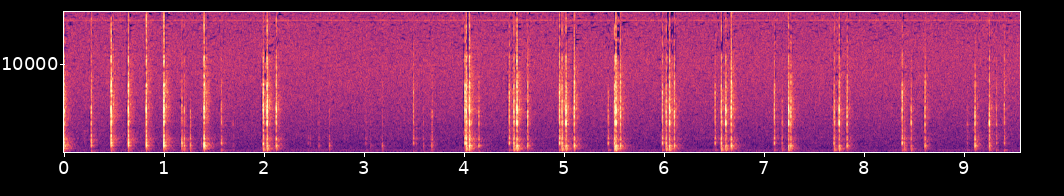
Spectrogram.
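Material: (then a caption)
Glass. Long fingernails rapidly tap the glass screen of a black smartphone lying flat on a wooden table while the other hand holds it. About thirty sharp, dry clicks come in quick bursts and irregular clusters, each dying away almost instantly, over a faint steady low hum.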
